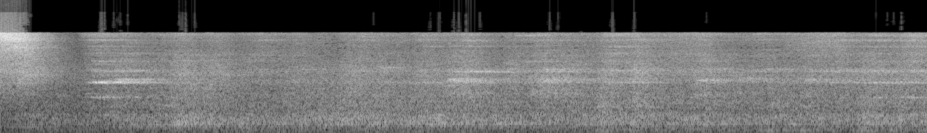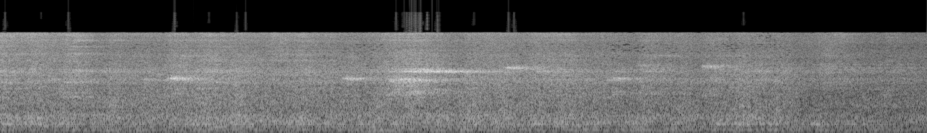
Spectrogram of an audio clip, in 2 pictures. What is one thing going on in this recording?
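Steel wheels squeal on the rails as an electric subway train slows.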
